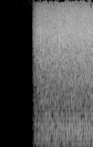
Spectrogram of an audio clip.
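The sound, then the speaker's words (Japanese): Rain falls, starting abruptly after half a second of silence and continuing as a steady, dense hiss without any voices. “うわぁ、雨だ。傘持ってこなかった。”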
